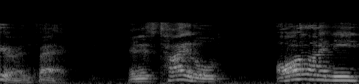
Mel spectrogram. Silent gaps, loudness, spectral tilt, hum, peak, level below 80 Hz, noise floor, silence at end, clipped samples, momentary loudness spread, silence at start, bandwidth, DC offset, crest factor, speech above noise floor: none; -35 LUFS; -4.5 dB/octave; none; -18 dBFS; -64 dBFS; -64 dBFS; 0 s; under 0.1%; 13 LU; 0 s; 7.6 kHz; under 0.1%; 18 dB; 31 dB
